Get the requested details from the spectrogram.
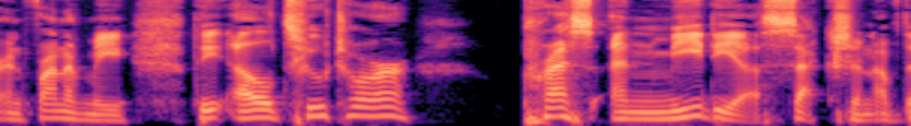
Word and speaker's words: L2TOR: L2TOR should be pronounced El Tutor.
